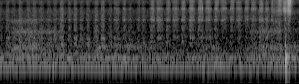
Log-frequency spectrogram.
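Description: Faint rubbing of a pencil eraser on paper, smudging graphite shading to lighten and blend it.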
